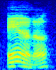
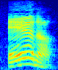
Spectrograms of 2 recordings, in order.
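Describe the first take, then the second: First: Said in the usual way. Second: "Anna" said "æ̃nə", higher and louder, for and the; Yinzer pronunciation. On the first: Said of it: "the female name". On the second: Shown as a demonstration. Host announcing the next Yinzer term, high and loud.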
